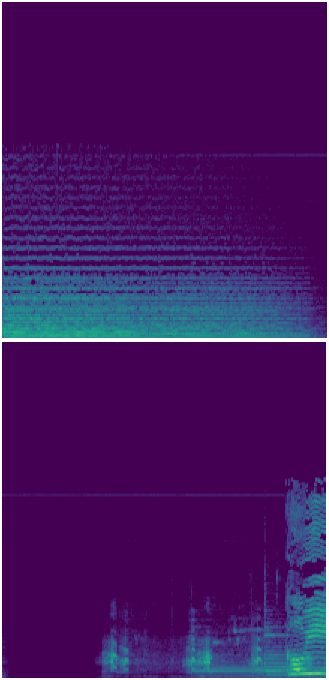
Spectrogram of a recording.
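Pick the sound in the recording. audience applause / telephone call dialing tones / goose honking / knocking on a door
goose honking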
